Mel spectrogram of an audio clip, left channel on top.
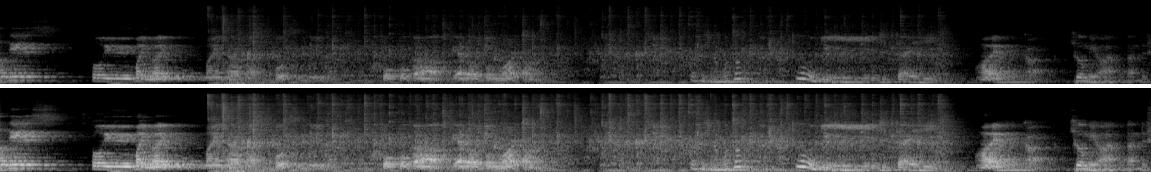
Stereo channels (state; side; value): quieter; left; 11.3 dB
